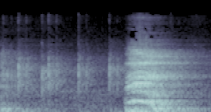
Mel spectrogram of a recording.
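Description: A person's voice: one short, loud shout about a second in, with only faint background sound around it.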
